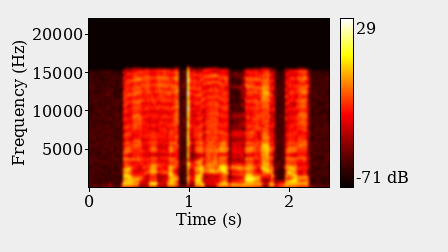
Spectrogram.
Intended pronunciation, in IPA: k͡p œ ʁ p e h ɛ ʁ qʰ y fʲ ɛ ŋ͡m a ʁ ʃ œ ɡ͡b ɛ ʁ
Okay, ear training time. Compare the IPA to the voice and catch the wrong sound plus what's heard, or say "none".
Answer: p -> h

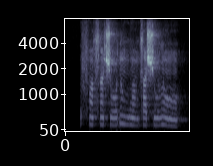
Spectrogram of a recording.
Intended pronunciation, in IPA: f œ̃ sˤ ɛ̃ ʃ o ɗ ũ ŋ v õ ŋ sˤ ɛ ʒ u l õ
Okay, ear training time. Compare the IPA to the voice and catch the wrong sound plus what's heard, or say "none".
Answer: ʒ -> ʃ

